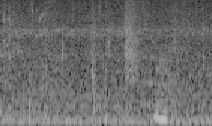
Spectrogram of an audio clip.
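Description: Stroller being pushed along a paved path: a few faint, irregular clicks and knocks from the wheels and frame. A short hummed "mm" from a voice comes near the end.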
